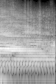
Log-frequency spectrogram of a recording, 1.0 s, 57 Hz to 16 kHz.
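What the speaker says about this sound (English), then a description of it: "the sound of a T6 prop tips breaking the sound barrier" A T6 propeller airplane roars past at an airshow, its loud buzzing engine tone with strong harmonic bands sweeping close by and fading slightly toward the end, with no talk over it.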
